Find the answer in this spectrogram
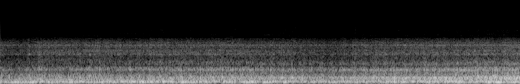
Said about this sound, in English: The wind's sure tossing that copter around.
